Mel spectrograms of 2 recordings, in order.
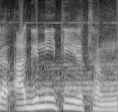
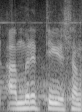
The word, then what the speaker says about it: Agni Teertham: And it's called Agni Teertham, not Amrit Teertham. I think I mispronounced it in the previous clip.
